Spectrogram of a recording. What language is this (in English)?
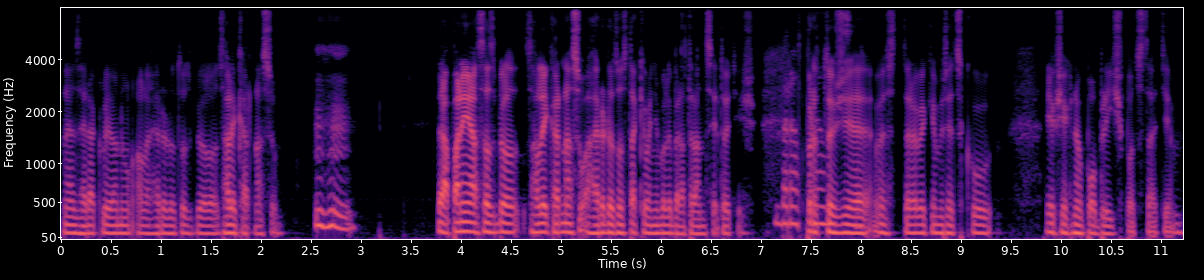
Czech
